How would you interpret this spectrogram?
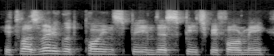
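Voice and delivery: usual speaking voice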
